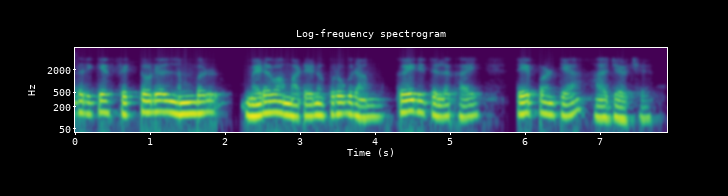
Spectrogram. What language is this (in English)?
Gujarati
